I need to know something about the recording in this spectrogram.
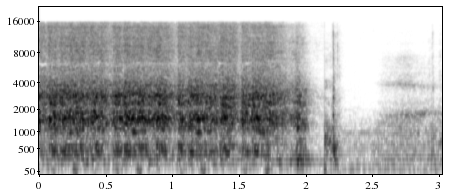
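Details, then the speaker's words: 2005 Can-Am Outlander 400 Max ATV, 5,486 miles and 612 hours, that a dealership couldn't fix. The starter cranks briskly and evenly for about two seconds but the engine won't fire. The owner doubts low compression and suspects a fuel issue. "So it actually does crank over here. Quick show you. So I don't think a valve let loose or anything. Let's see, click the start button. Turns over just fine."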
